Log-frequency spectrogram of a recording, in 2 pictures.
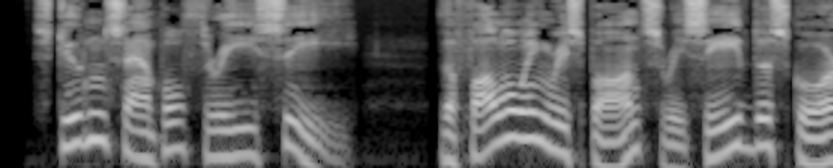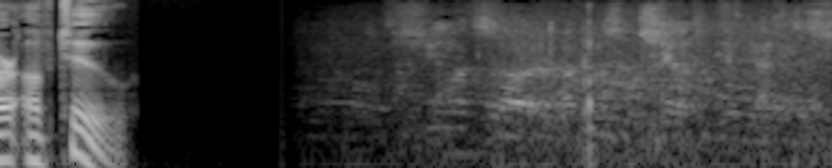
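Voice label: japanese conversation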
